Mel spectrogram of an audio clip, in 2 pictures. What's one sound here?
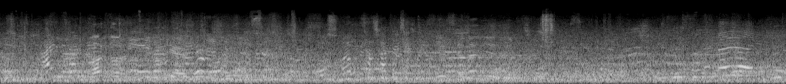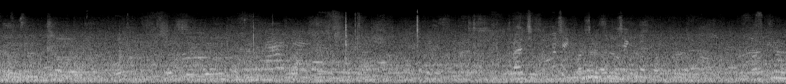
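Children and adults chatter in a large echoing hall.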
